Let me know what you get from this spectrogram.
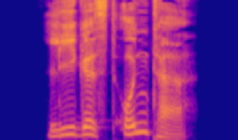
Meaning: second-person singular subjunctive I of unterliegen
- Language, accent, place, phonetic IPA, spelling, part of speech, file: German, Germany, Berlin, [ˌliːɡəst ˈʊntɐ], liegest unter, verb, De-liegest unter.ogg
